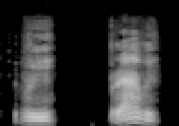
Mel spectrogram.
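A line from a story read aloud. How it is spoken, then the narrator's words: Soft start. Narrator (Russian): мягко начал Каррас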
